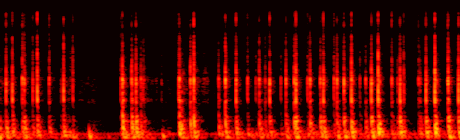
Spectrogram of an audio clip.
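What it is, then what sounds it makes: Plastic candy bucket tapped with nails. Long nails tap rapidly on the side wall of a small, hollow white plastic McDonald's ghost Halloween candy bucket, right over its printed face. The sound is a quick, uneven run of dry, hollow plastic clicks with a bright edge, broken by brief pauses near the one- and two-second marks. Each tap dies away almost instantly.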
